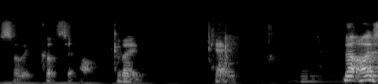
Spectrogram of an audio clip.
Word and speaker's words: creo: So me siento terrible, not creo. It's creo. Yeah. We do, in English we'd say creo, and we'd elongate the O.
